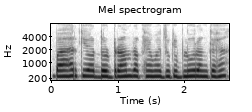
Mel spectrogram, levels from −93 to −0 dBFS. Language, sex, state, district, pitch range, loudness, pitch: Hindi, female, Jharkhand, Garhwa, 290-300 Hz, -13 LUFS, 290 Hz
